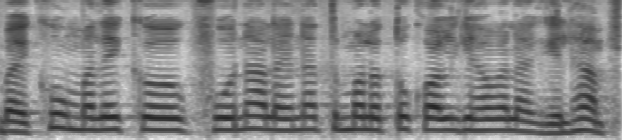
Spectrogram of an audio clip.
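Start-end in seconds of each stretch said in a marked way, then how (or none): none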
